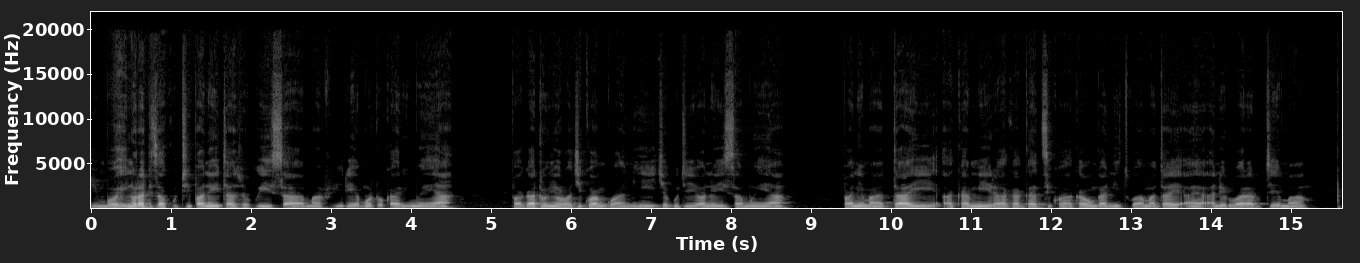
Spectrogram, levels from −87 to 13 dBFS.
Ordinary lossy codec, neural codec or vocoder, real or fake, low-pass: Opus, 64 kbps; none; real; 19.8 kHz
